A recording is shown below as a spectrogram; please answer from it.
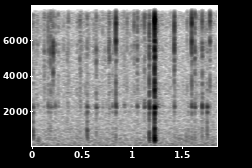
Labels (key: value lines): label: ambient
recorder: HydroMoth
